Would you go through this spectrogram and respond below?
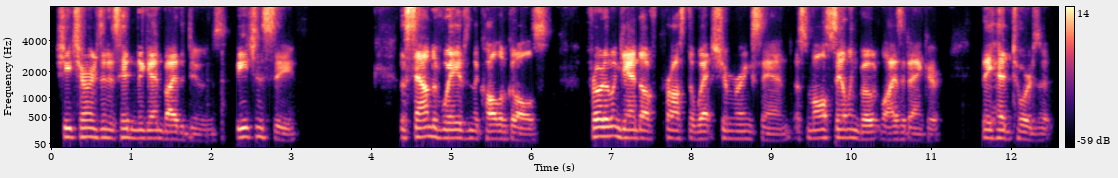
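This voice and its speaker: A man's voice: medium pitch, moderate pace, a bit bright. A man narrating a table read of a screenplay, reading stage directions with wry, amused asides.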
